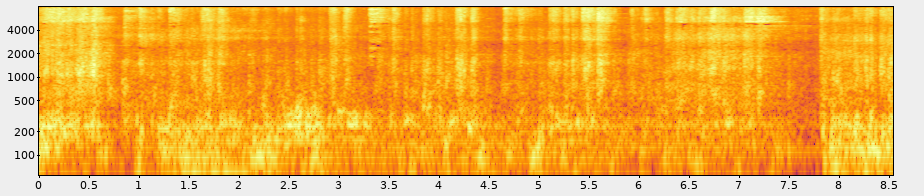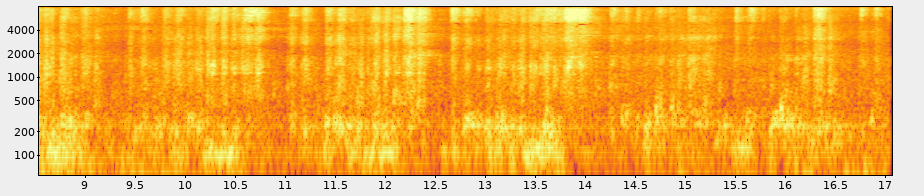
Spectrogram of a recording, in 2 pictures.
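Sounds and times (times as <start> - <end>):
low thumps of wheel sets: 0.0 - 6.6
train wheels rumbling on rails: 0.0 - 17.0.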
